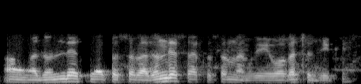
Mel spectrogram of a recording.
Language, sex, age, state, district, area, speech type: Kannada, male, 45-60, Karnataka, Chikkaballapur, urban, conversation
